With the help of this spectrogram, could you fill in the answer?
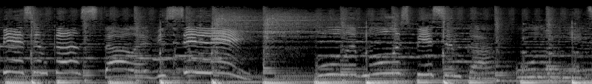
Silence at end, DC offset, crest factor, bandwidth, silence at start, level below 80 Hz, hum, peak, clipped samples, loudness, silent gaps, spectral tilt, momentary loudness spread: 0 s; under 0.1%; 18 dB; 16.5 kHz; 0 s; -26 dBFS; none; -6 dBFS; under 0.1%; -24 LUFS; none; -3.5 dB/octave; 8 LU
